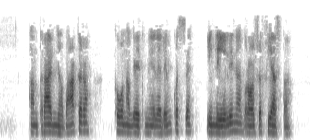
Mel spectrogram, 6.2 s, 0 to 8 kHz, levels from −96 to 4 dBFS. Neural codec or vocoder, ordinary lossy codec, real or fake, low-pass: codec, 24 kHz, 3 kbps, HILCodec; MP3, 24 kbps; fake; 7.2 kHz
